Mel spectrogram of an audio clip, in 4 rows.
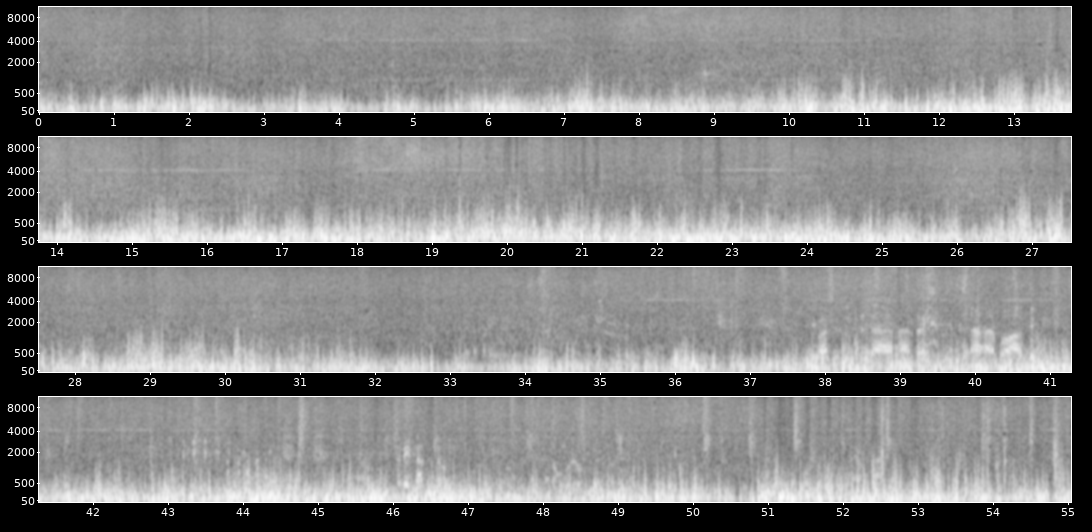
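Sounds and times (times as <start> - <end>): wind buffeting microphone: 0.0 - 55.0.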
